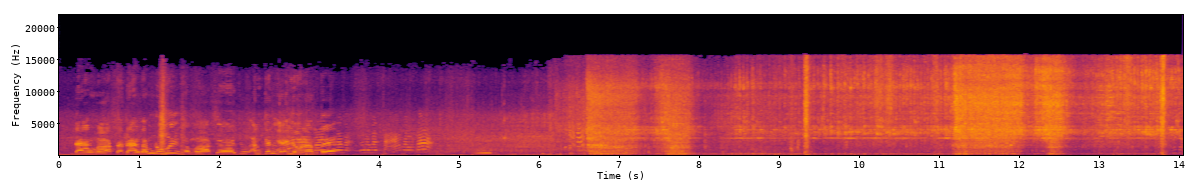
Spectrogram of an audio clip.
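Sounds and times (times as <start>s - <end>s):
plastic sacks rustling: 6.3s - 14.0s.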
